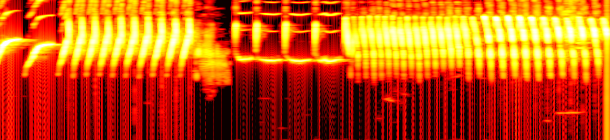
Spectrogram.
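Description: A small bird sings loudly and close by in rapid trills and whistles.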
